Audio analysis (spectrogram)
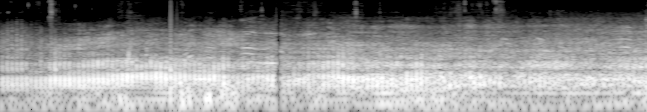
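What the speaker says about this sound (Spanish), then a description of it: "Parece que van a mandar un helicóptero, parece que ahí viene." A firefighting helicopter passes close overhead during a wildfire response, its rotor thumping loudly and steadily throughout, with people talking beneath the noise.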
